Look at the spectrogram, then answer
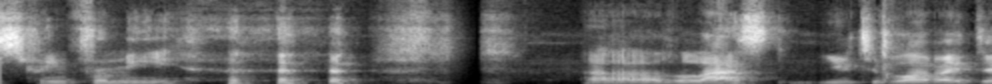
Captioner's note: laughs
